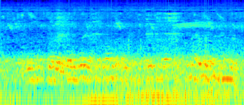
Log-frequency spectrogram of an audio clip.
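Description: A bird cooing in low, repeated phrases over a steady low outdoor rumble.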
